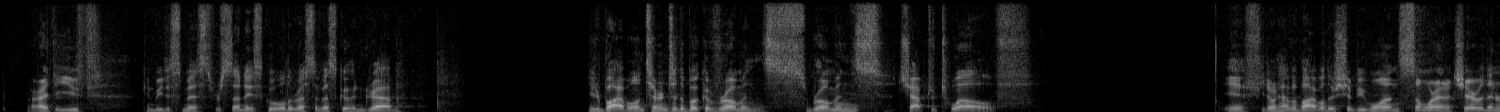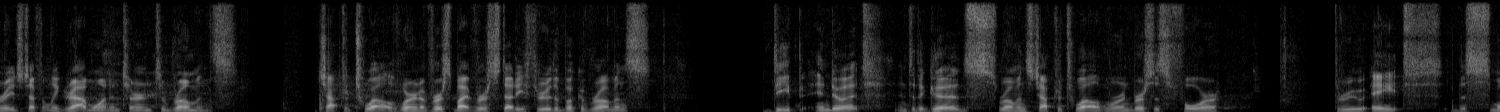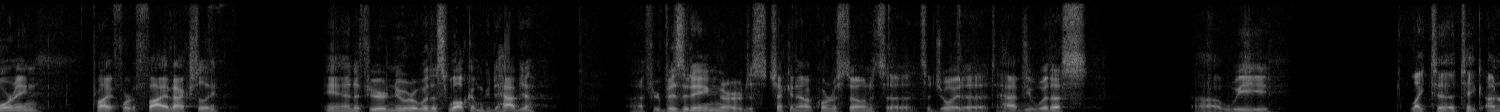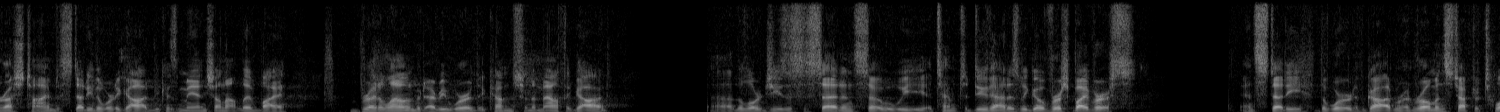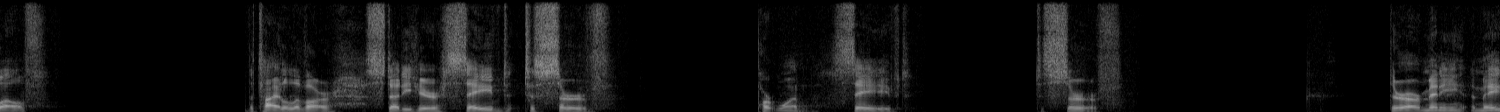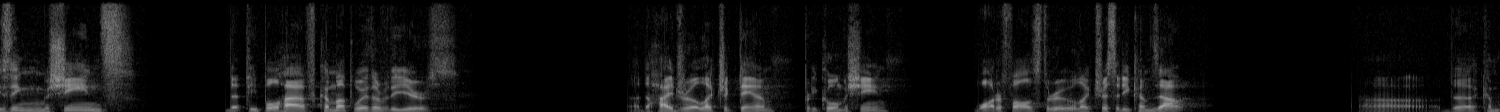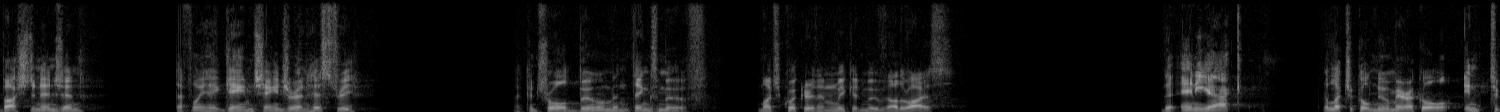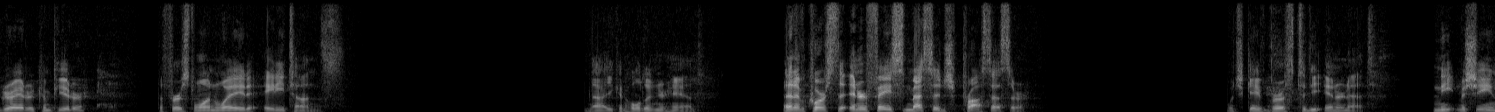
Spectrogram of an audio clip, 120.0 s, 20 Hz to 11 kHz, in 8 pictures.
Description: [sermon] Saved to Serve (Part 1) Romans 12:4-8 | Cornerstone Church - Jackson Hole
